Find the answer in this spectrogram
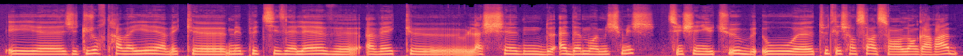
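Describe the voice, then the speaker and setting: Her mid-range voice is gravelly yet clean, with little pitch movement and no echo. She is a Moroccan Arabic speaker in her thirties, an Arabic teacher answering interview questions in a measured, gentle, earnest way.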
